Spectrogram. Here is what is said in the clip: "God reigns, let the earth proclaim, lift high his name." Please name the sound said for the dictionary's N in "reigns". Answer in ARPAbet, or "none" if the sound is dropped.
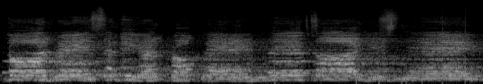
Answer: none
